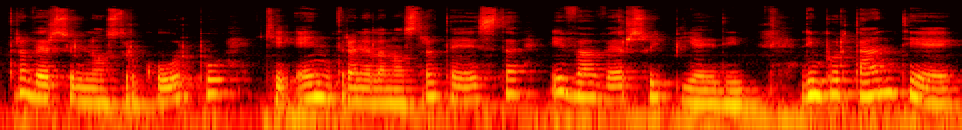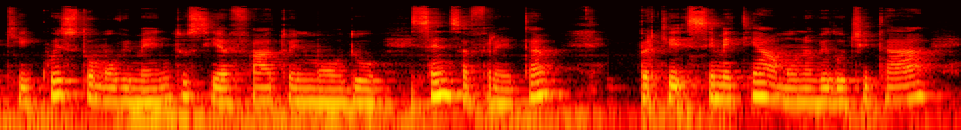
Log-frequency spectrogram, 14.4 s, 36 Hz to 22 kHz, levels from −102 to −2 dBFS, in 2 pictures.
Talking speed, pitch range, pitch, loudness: 125 wpm, 145-190 Hz, 160 Hz, -42 LUFS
